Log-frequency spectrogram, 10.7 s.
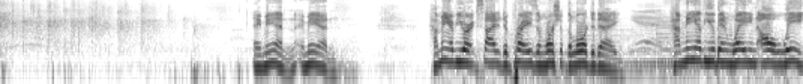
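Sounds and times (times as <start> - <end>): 
crowd applause: 0.0 - 2.5
speech: 3.4 - 4.6, 5.8 - 8.4, 9.0 - 10.7.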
